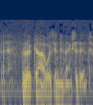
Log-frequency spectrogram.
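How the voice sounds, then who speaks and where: An actor playing a courtly, measured police lieutenant in a radio drama. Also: male voice, very deep voice, wildly swooping pitch, creaky, a bit bright, heavily acted. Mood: grave, careful. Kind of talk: old-time radio drama acting. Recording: muffled, lightly noisy radio broadcast tape.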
